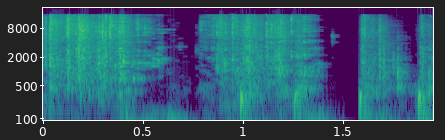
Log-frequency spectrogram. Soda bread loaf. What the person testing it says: when you knock it it's supposed to sound hollow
